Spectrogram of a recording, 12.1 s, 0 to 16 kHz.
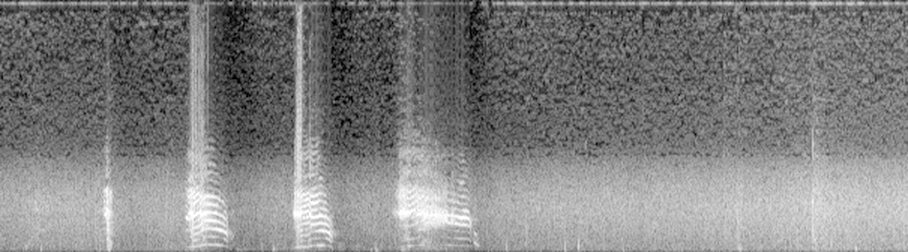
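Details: Newborn girl's first cry at birth, recorded in a 1938 film: three brief, thin, high-pitched wails over the steady hiss of an old recording.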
